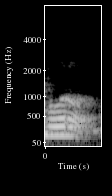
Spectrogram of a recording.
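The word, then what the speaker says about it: Boro: ठीक है, असम में, असम में बोरो, बोडो नहीं, बोरो ट्राइब, बोरो ट्राइब आपका असम में है।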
